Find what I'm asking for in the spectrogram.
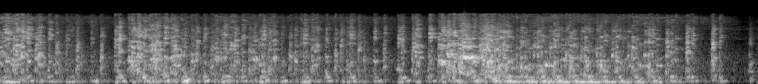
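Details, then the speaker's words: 272 Y-Block V8 first start with new headers and a rebuilt Holley carburetor, bowls filled by hand from the top, no coolant. It runs rough and uneven, surges and sags, then dies from fuel starvation; a fuel pump is needed. "Guys, uh, we're having fuel delivery issues. I ain't got no gas."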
